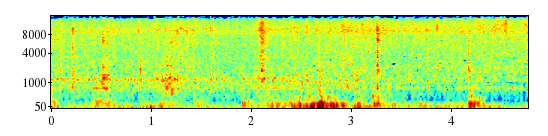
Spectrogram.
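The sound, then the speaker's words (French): Meat frying in hot oil in a saucepan, browning for a minute or two: a dense, steady sizzle with crackling and sharp scattered pops throughout, heard alone with no talking. “Lorsque l'huile est déjà chaude, ajoutez la viande et faites revenir 1 à 2 minutes.”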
